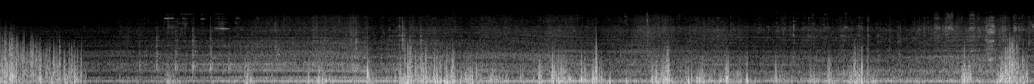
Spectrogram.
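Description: Caterpillar D5M XL crawler dozer's diesel engine running steadily as the machine drives and turns, with irregular clanks from its steel tracks. Wind buffets the microphone for about the first second.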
